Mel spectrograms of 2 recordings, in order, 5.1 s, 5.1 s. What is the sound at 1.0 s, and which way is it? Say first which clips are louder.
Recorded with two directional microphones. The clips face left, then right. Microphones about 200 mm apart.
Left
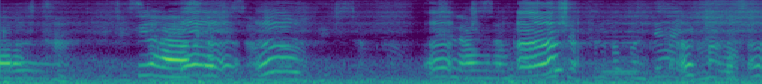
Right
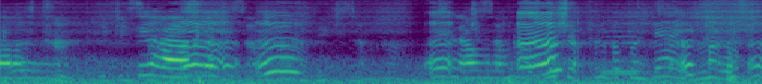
Speech: even; 10° right (ahead or behind).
